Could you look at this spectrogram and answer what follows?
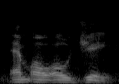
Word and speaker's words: Moog: and there it's pronounced Moog in Great Britain English-speaking countries uh people see the double O and they say moo I just happen to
